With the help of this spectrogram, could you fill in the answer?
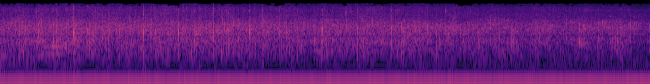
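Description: An audience claps in sustained, dense applause for several seconds, many hands striking at once in a steady, even wash of sound with no voices rising above it.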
